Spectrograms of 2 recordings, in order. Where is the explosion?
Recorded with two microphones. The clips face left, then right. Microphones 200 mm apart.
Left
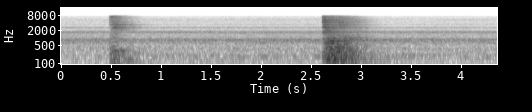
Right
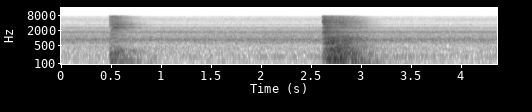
30° left (ahead or behind), 0.9 m.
